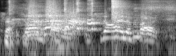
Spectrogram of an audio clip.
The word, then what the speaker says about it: xylophone: It's not xylophone. Xylophone. Oh, xylophone. Yeah. I'm on about. No need for an X there, is there?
